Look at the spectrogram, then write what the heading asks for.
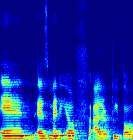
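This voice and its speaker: There is audible room echo as a woman speaks with a Slovak accent. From Serbia, Slovak-speaking minority. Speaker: storyteller. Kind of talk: storytelling. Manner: halting, many fillers.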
